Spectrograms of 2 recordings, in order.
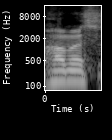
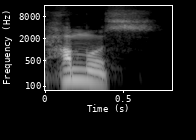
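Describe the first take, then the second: First: The opening h is light and plain. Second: The opening h is strong and breathy. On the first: This is the English way to say it. "the Anglo way to say it" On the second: This is the Arabic way to say it. "the H's are very pronounced in Arabic. Hummus, I think that's how you say it"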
